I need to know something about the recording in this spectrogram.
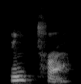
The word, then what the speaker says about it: intro: English sound intra intra you'll notice I'm not saying introduction I'm not saying it like an O it spelled like an O I'm not saying know intra and put awah there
